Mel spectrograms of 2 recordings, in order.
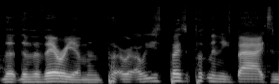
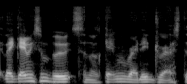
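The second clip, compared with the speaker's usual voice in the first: ordinary talk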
